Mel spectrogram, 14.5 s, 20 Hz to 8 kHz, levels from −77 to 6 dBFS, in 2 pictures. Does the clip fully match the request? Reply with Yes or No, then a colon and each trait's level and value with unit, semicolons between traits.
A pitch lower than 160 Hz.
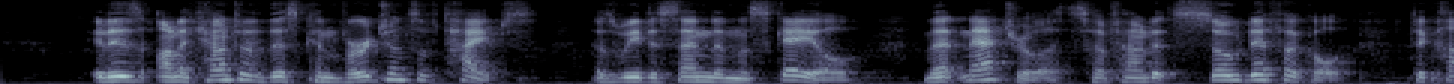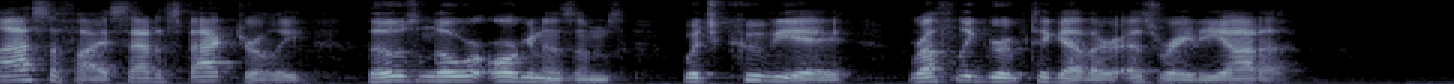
Yes: medium, 140 Hz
